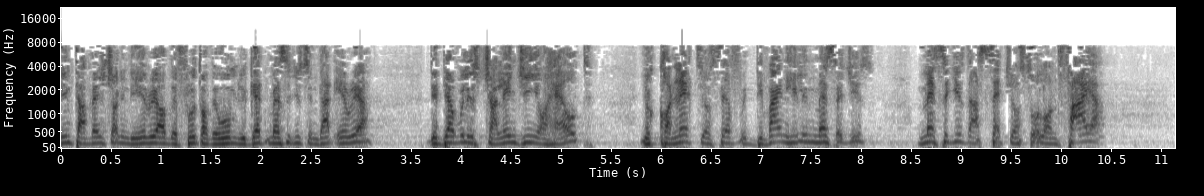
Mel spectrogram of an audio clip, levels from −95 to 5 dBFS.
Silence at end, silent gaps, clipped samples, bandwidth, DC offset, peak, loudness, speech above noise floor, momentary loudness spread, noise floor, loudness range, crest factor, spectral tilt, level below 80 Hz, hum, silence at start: 0.75 s; none; under 0.1%; 7.6 kHz; under 0.1%; 0 dBFS; -16 LUFS; 38 dB; 8 LU; -55 dBFS; 2 LU; 18 dB; -3 dB/octave; -46 dBFS; none; 0 s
